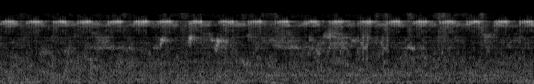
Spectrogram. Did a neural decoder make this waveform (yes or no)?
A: yes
